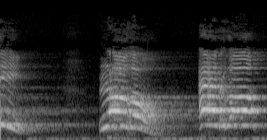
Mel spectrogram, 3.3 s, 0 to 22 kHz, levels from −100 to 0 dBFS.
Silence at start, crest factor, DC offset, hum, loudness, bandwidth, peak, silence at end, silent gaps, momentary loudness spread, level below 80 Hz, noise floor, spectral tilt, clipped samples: 0 s; 16 dB; under 0.1%; none; -28 LUFS; 9.8 kHz; -16 dBFS; 0 s; none; 19 LU; -58 dBFS; -60 dBFS; -3.5 dB/octave; under 0.1%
